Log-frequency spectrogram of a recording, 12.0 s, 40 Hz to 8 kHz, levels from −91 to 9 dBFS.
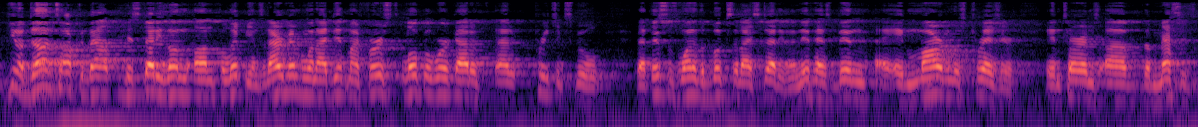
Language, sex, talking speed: English, male, 235 wpm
